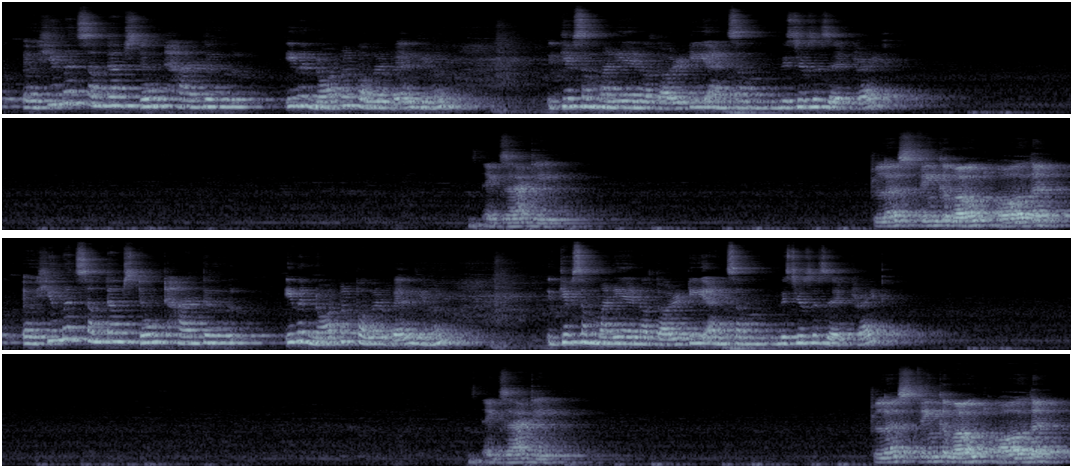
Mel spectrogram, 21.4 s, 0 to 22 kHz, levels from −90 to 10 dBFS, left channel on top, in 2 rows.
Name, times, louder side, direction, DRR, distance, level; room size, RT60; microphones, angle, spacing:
voice 1, 0.2-2.4 2.8-4.5 4.9-5.0 5.5-8.8, right 1 dB, 60° right, -1 dB, 0.4 m, -26 dB
voice 2, 15.5-16.2 19.4-21.2, equal, 15° right, -4 dB, 0.8 m, -26 dB
4.8 x 2.5 x 2.6 m, 1.2 s
head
